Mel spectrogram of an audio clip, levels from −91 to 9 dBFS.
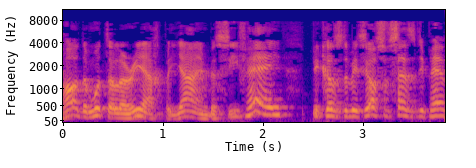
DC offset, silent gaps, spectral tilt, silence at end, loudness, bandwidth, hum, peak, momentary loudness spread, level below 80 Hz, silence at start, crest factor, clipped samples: under 0.1%; none; -4 dB/octave; 0 s; -21 LUFS; 8 kHz; none; -6 dBFS; 6 LU; -60 dBFS; 0 s; 16 dB; under 0.1%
